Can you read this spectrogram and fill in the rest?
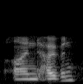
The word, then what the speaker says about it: Eindhoven: and it will be in Eindhoven. Is that the right pronunciation? – Yes.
